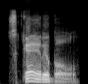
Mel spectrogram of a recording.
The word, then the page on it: scalable: British English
